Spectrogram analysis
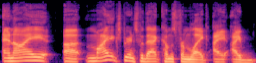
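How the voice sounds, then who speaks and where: Halting, conversational male podcast host. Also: medium pitch, animated, a bit bright, smooth. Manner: halting, circling toward his point, frequent agreeing interjections. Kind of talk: casual interview chat.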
